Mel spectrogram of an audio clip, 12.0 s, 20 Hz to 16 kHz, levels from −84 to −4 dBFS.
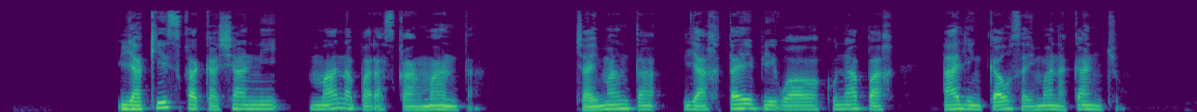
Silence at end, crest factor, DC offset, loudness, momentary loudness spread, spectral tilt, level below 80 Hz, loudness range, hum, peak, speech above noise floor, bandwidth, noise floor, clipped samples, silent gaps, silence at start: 0.75 s; 22 dB; under 0.1%; -25 LUFS; 9 LU; -6.5 dB/octave; -60 dBFS; 2 LU; none; -2 dBFS; 64 dB; 11.5 kHz; -88 dBFS; under 0.1%; none; 1.2 s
